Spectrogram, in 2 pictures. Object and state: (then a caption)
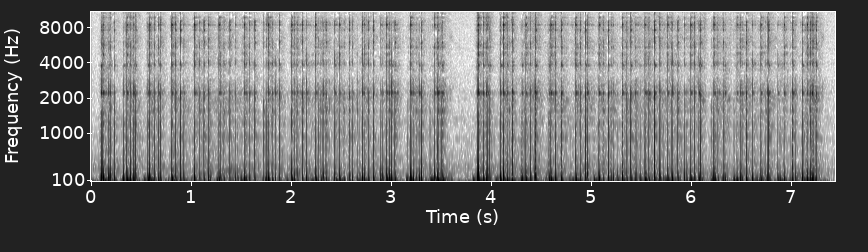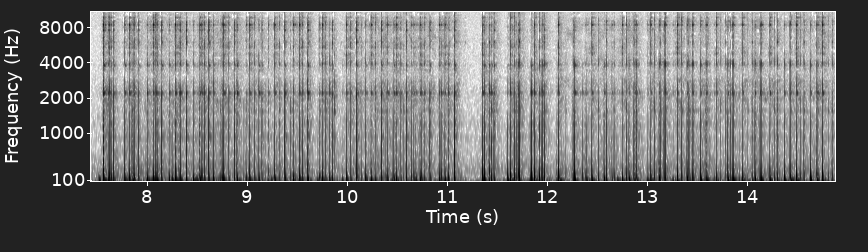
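Ceramic cat-shaped bowl. A small white glazed ceramic bowl shaped like a cat face, hollow and empty, is held upright and tapped and scratched with fingernails. The result is a dense stream of quick, dry clicks and scratchy taps, mostly low and dull with little ring. The stream breaks off in brief silences at around 4, 7.5 and 11 seconds.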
